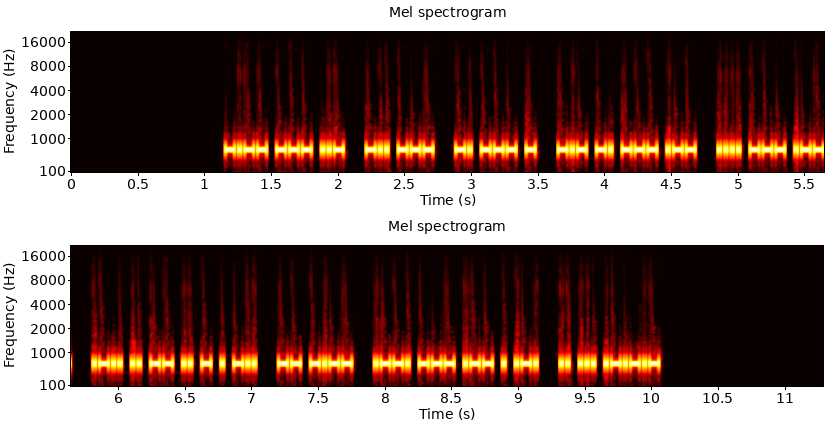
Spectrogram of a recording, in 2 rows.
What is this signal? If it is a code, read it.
Morse code, heard as a keyed tone, about 53 wpm, 700 Hz. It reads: YOU DO NOT KNOW HOW LIMITED MY POWER IS.
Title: Sentences from Top 1000 Words - Review Part 6 - 50wpm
